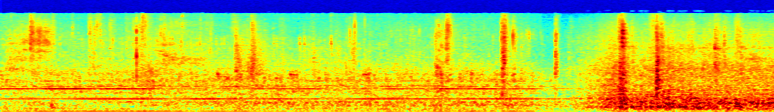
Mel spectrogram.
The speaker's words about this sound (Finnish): aika hyvin täällä vielä kuuluu noin tuosta yläkerrasta tuon myllyn äänet. Kyllä se tärisee läpi aika lailla, ei tuo paneeli paljon estä sitä ääntä.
